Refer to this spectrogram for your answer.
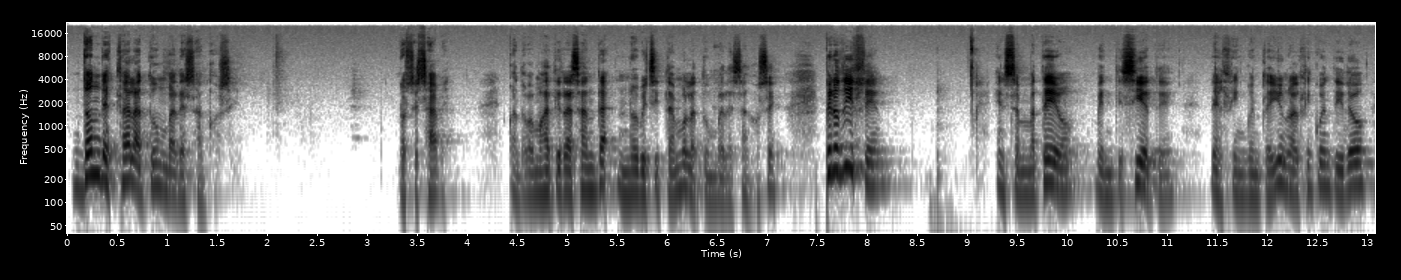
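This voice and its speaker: A man, giving a relaxed retreat talk as a priest, asking his listeners questions and adding asides. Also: mid-range voice, a little slow, long pauses. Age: 50s. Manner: conversational, asks listeners rhetorical questions, adds asides and jokes.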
